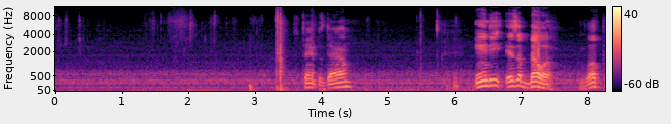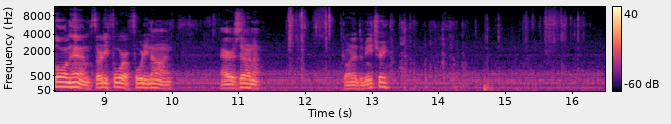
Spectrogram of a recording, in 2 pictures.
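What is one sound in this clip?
Plastic card holders click and rattle in hands.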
